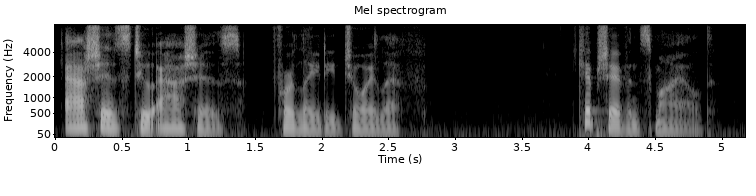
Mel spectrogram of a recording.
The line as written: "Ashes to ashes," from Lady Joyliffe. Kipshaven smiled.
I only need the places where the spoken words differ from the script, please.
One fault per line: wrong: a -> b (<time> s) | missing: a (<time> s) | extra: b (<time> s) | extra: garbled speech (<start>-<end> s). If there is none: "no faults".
wrong: from -> for (1.6 s)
